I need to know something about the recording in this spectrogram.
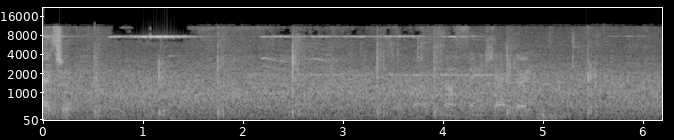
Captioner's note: basket ball tapping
